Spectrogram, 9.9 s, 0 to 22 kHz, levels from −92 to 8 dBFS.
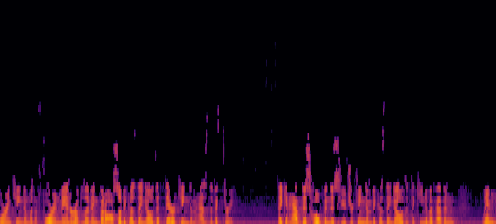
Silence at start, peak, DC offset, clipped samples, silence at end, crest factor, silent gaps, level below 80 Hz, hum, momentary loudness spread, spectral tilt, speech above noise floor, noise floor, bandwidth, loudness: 0 s; -4 dBFS; under 0.1%; under 0.1%; 0 s; 22 dB; none; -64 dBFS; none; 12 LU; -4.5 dB/octave; 29 dB; -54 dBFS; 8 kHz; -25 LUFS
